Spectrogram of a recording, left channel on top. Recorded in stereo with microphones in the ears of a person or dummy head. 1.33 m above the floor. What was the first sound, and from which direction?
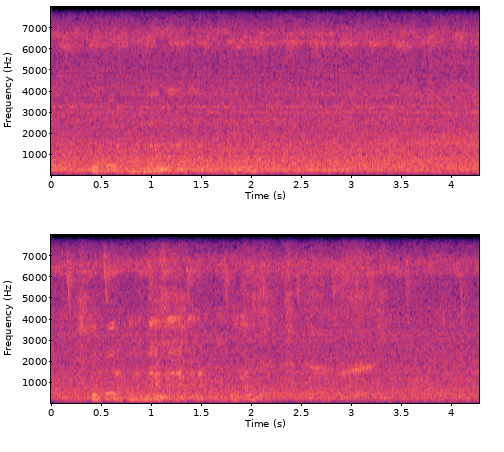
Laughter, 85° right.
